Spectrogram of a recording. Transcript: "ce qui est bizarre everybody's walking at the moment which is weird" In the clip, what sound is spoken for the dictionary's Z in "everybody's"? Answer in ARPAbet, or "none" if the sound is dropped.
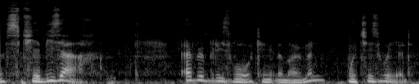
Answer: Z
